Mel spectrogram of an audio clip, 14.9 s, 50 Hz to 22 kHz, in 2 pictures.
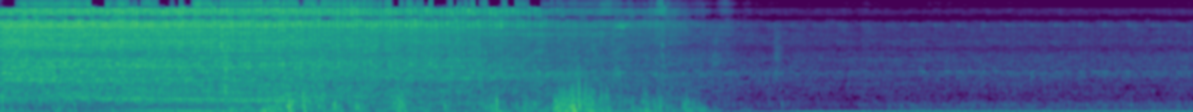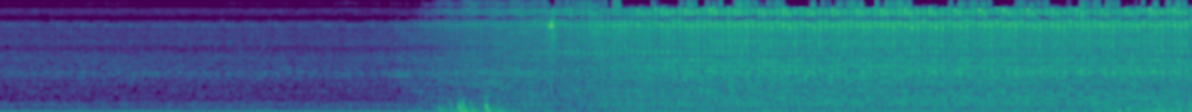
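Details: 2011 Audi S3 8P 2.0 TFSI turbo petrol idling with a low, slightly uneven rumble and an intermittent hiss; vacuum leak symptoms, exact leak location not confirmed.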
